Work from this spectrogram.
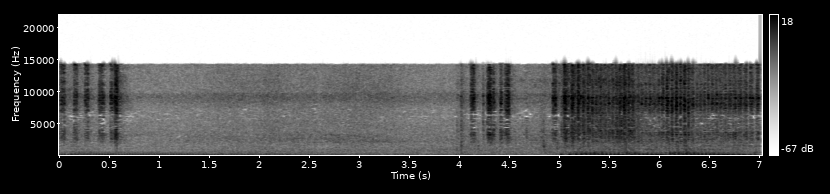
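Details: Yamaha Jupiter MX with PE28 carburetor after jet resetting for a hard-starting problem: engine catches, settles into an even steady idle and revs cleanly without stumbling; normal start and idle.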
